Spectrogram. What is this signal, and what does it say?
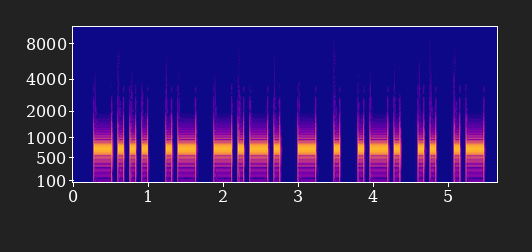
Morse code, heard as a keyed tone, about 15 wpm, 700 Hz. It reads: BACTERIA
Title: A Sound Of Thunder 15wpm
